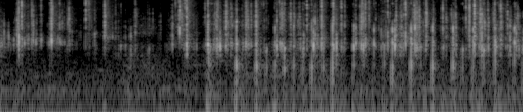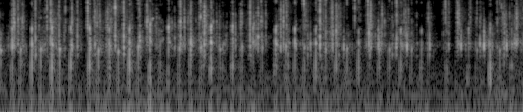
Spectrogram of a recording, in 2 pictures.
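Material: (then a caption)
Plastic. Long pink nails tap rapidly on the screen edges and casing of a white, hollow plastic handheld game console. The result is a dense stream of dry, bright clicks with almost no ring, sparse at first and then busier and louder after about two seconds.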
